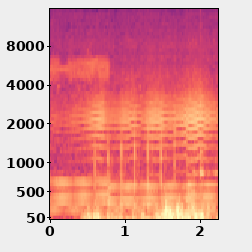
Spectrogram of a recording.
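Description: A flying insect buzzes steadily for a couple of seconds, its droning whine wavering slightly in pitch, with a few soft fluttering bursts and a low rumble underneath. No one speaks.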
